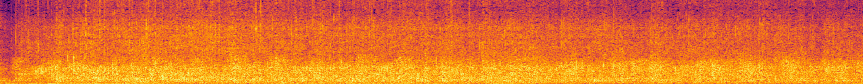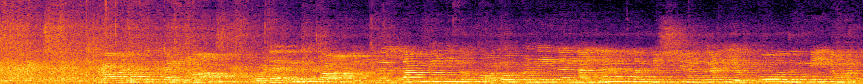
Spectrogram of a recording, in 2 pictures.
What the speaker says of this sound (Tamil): எல்லா பிள்ளைங்களும் நல்லா கவனிச்சதுக்கு ஒரு கைத்தட்டல்.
